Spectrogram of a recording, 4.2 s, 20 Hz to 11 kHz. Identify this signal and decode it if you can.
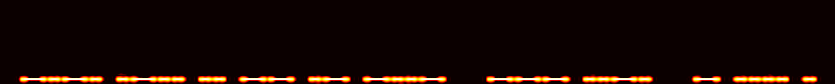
Morse code, heard as a keyed tone, about 34 wpm, 700 Hz. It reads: CLIMAX OF THE
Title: Pangram Challenge v2 - 35wpm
